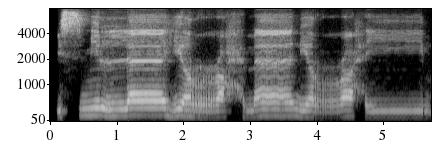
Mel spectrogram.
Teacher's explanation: Nah, bergetarnya itu pada huruf ro. Ro memiliki sifat takrir. Berarti ro bergetar.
